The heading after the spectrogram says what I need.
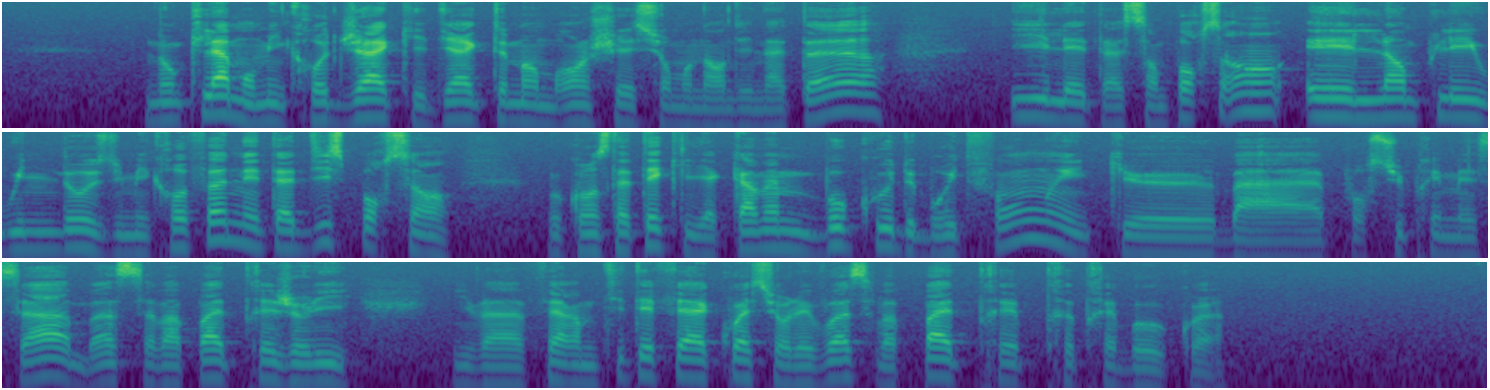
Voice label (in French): micro avec bruit de fond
